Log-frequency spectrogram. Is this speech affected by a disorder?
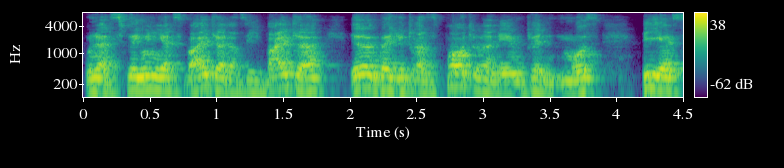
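No.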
